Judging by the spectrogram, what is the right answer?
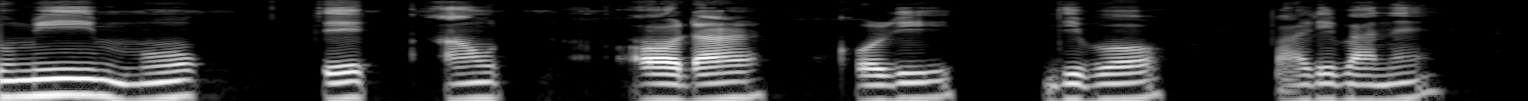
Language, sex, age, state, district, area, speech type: Assamese, male, 30-45, Assam, Jorhat, urban, read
